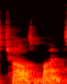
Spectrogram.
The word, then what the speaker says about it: Charles Bonnet: Charles Bonnet syndrome is the French pronunciation, because it was actually documented in 1760 by Charles Bonnet, in 1760. In English, it's Charles Bonnet syndrome, and the acronym is CBS.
